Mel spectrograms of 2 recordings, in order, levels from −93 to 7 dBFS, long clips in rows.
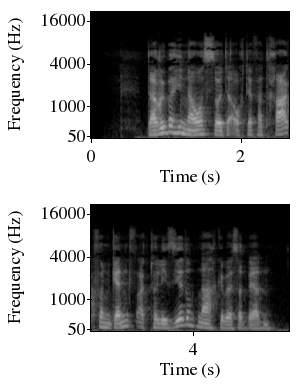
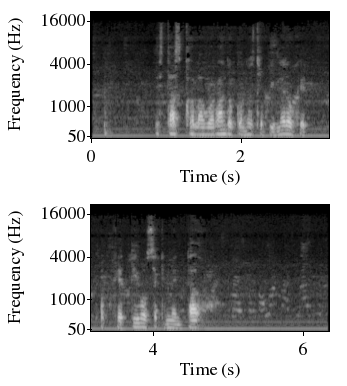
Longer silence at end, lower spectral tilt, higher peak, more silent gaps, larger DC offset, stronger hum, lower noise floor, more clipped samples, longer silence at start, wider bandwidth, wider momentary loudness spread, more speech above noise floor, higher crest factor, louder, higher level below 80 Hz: first, 0.2 s vs 0 s; second, -5 dB/octave vs -6.5 dB/octave; second, -16 dBFS vs -2 dBFS; neither; neither; second, none vs 60 Hz at -55 dBFS; first, -65 dBFS vs -45 dBFS; neither; first, 0.75 s vs 0.05 s; second, 11 kHz vs 16 kHz; second, 9 LU vs 23 LU; first, 30 dB vs 24 dB; about the same, 20 dB vs 22 dB; second, -35 LUFS vs -22 LUFS; second, -68 dBFS vs -54 dBFS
